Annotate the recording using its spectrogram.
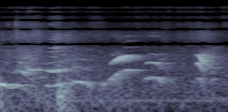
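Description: Children's voices speaking, with high, gliding pitch.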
